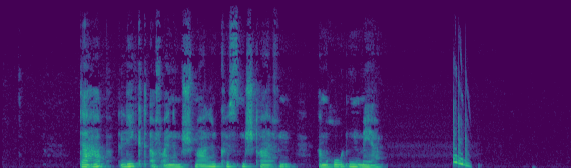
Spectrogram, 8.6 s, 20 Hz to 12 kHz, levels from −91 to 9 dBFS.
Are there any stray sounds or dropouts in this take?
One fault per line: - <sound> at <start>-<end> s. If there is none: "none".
- chirp at 6.8-7.1 s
